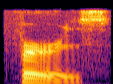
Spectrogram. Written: furze

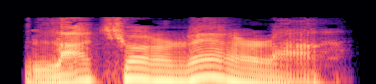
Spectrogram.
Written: La Chorrera

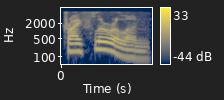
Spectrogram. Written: trifluralin

